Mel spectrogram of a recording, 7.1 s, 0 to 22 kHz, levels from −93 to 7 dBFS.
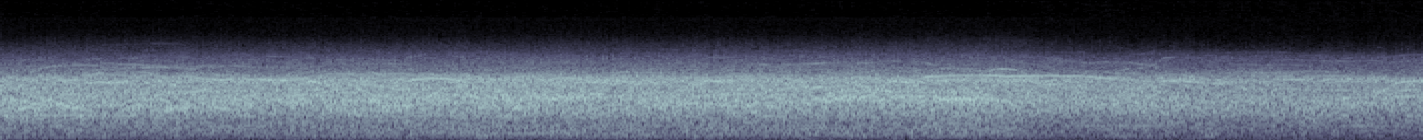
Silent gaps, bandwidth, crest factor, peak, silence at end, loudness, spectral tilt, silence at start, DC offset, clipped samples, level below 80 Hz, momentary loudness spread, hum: none; 7.8 kHz; 10 dB; -8 dBFS; 0 s; -16 LUFS; -4 dB/octave; 0 s; under 0.1%; under 0.1%; -60 dBFS; 5 LU; none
